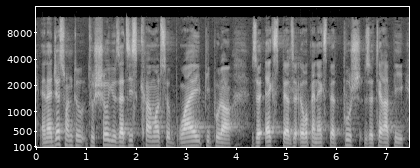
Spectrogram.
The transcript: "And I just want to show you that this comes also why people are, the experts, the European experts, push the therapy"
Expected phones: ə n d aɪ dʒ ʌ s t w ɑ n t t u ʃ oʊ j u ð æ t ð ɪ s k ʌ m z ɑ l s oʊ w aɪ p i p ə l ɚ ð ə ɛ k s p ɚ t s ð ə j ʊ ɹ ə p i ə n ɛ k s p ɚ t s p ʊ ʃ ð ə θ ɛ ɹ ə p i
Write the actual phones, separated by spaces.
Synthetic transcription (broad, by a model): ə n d aɪ dʒ ʌ s t w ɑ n t t u ʃ oʊ j u ð æ t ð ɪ s k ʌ m ɑ l s oʊ w aɪ p i p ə l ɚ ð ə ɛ k s p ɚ t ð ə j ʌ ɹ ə p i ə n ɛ k s p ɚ t p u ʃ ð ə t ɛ ɹ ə p i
